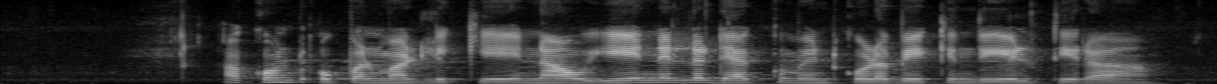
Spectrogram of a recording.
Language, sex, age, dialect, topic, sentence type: Kannada, female, 25-30, Coastal/Dakshin, banking, question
